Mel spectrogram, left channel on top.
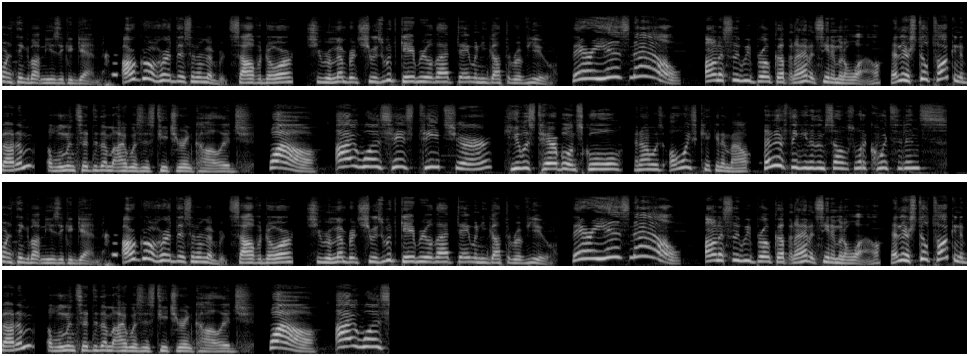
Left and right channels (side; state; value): right; drops out; at 13.6 s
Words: to think about music again. Our girl heard this and remembered. Salvador, she remembered she was with Gabriel that day when he got the review. There he is now. Honestly, we broke up and I haven't seen him in a while, and they're still talking about him. A woman said to them I was his teacher in college. Wow, I was his teacher. He was terrible in school, and I was always kicking him out. And they're thinking to themselves, what a coincidence.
